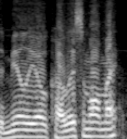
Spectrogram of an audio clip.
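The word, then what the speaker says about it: Emilio Carlesimo: that's the news and now to Our Guest Emilio carisimo I'm pronouncing your name correctly you are okay Ron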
